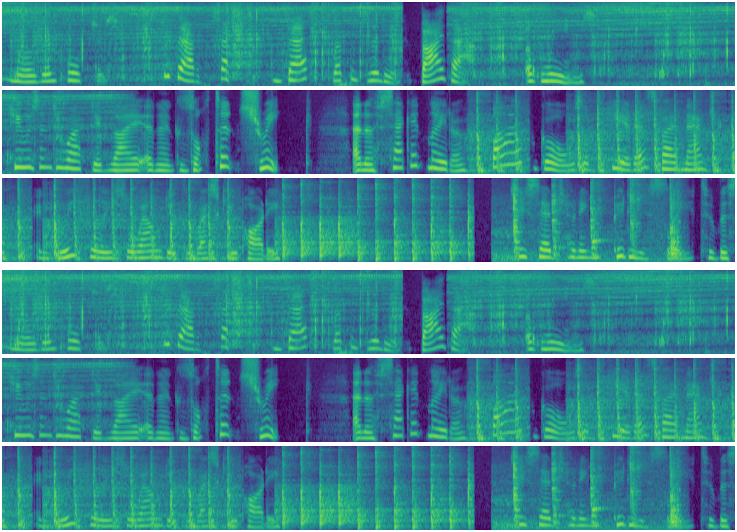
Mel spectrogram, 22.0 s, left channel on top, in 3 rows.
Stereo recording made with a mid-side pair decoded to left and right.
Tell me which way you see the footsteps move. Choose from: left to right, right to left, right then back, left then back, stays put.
right to left.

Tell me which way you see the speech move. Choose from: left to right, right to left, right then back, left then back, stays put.
stays put.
